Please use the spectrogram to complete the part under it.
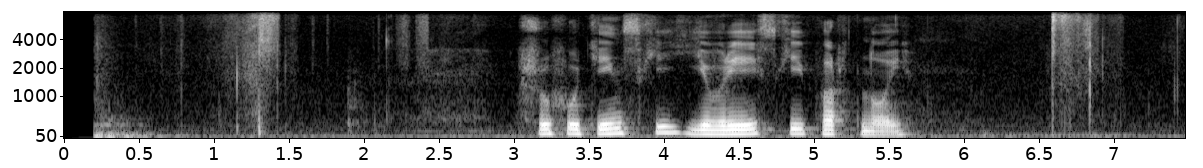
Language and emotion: Russian, neutral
